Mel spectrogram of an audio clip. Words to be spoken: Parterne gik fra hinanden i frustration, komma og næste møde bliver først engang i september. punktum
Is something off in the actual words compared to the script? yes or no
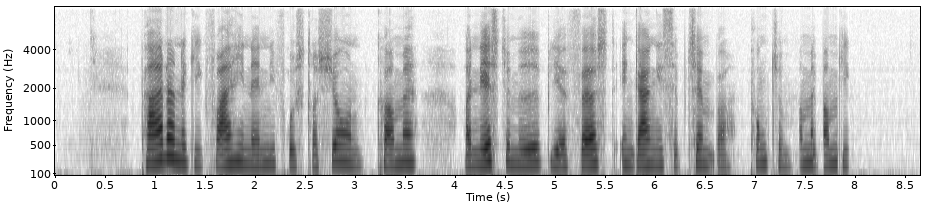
yes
